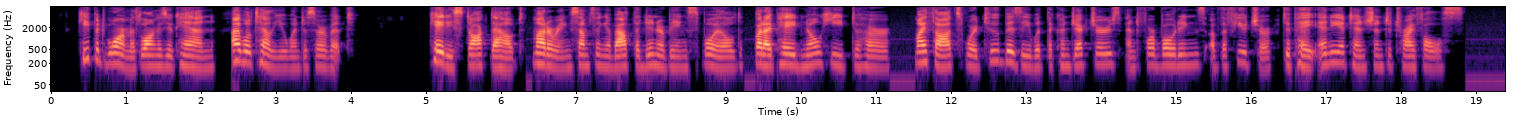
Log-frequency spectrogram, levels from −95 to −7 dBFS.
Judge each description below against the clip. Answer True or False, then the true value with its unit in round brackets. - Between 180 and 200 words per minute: False (160 wpm)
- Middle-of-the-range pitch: True (175 Hz)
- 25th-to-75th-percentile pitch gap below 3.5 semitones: True (2.8 semitones)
